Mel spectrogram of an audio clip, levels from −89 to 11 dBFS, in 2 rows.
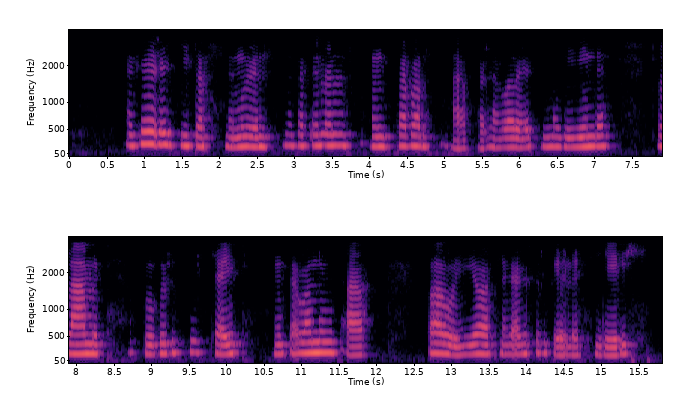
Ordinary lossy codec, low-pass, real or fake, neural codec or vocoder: none; 3.6 kHz; fake; codec, 16 kHz, 16 kbps, FunCodec, trained on Chinese and English, 50 frames a second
